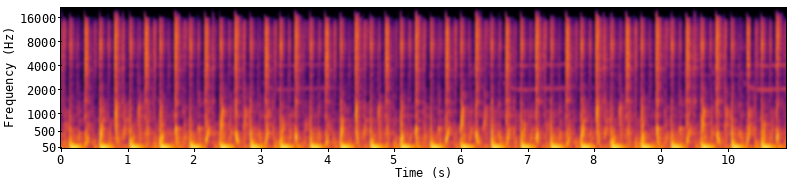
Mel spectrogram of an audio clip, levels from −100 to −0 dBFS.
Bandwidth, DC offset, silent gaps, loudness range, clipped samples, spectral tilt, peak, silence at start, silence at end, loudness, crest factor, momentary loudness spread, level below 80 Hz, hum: 18 kHz; under 0.1%; none; 0 LU; under 0.1%; -4.5 dB/octave; 0 dBFS; 0 s; 0 s; -17 LUFS; 16 dB; 2 LU; -18 dBFS; none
